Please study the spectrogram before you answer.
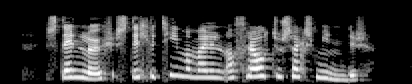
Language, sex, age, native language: Icelandic, male, 12, Icelandic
